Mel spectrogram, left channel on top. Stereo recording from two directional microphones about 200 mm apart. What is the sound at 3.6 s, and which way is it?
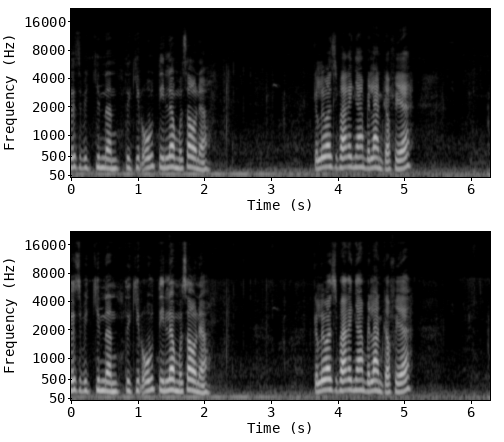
Speech, 15° right (ahead or behind).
